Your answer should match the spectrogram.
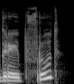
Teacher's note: Если произнесем «грейпфрут», убедимся, что никакого звука «к» там нет, а «п» есть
